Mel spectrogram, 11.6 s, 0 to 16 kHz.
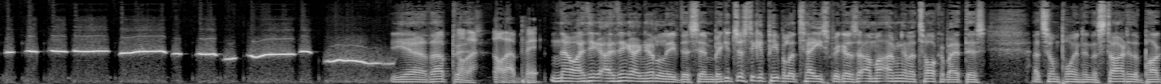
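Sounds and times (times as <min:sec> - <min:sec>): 
person whistling a tune: 0:00.0 - 0:03.9
speech: 0:03.9 - 0:11.5.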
